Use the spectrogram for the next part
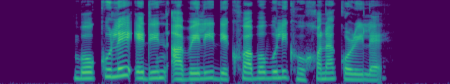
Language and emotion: Assamese, neutral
